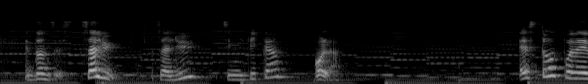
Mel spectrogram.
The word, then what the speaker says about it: salut: Tienes que decir una I pronunciando una U. Entonces, si dices U, está perfecto, ¿ves? Entonces, salut.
